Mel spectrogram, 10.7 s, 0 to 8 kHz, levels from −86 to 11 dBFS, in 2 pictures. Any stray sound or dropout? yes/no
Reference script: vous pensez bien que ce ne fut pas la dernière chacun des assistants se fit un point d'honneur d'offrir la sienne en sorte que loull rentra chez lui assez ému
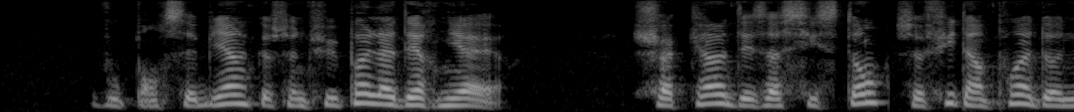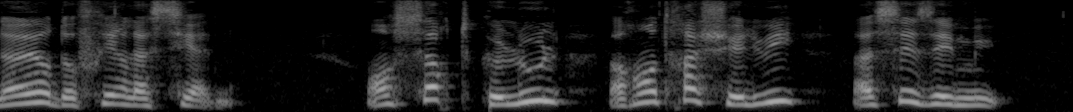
no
